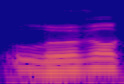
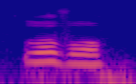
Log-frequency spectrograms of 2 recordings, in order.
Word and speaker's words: Louisville: You really just don't don't say any of the middle. Just say an L and then hang out for a while and then you have to say it like you have a lot of biscuits and gravy you're currently trying to eat in your mouth.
